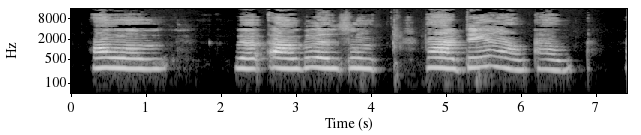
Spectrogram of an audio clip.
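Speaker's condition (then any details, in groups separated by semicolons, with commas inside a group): Cerebral palsy; speech therapy in school, plus occupational and physical therapy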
